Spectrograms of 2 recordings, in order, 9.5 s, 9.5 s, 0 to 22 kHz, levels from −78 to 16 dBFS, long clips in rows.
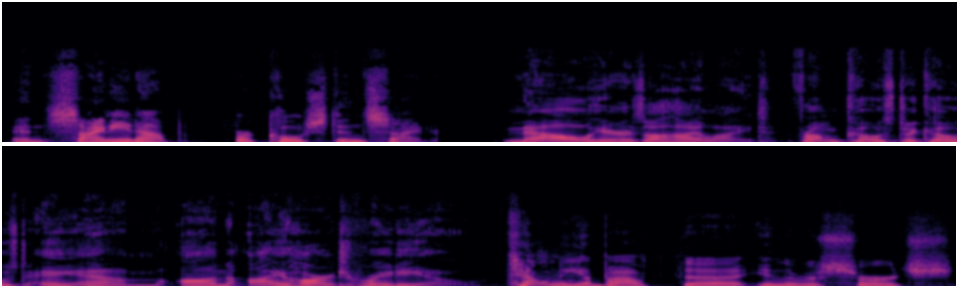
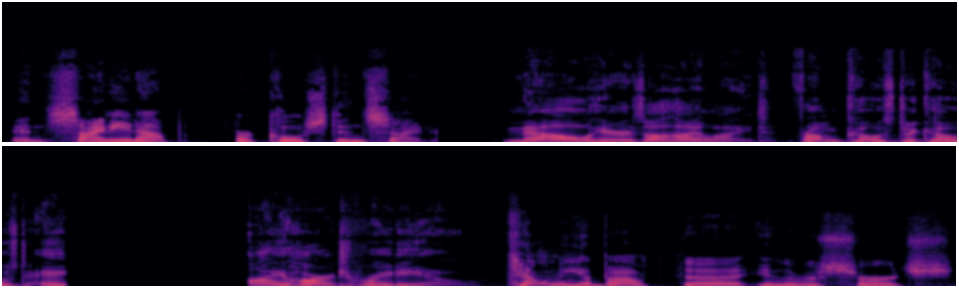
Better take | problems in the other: first | audio cutting out; at 5 s for 1 s

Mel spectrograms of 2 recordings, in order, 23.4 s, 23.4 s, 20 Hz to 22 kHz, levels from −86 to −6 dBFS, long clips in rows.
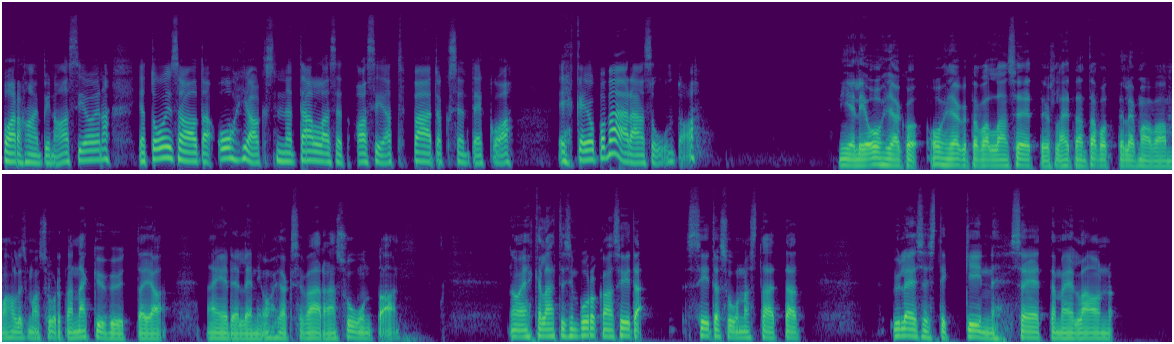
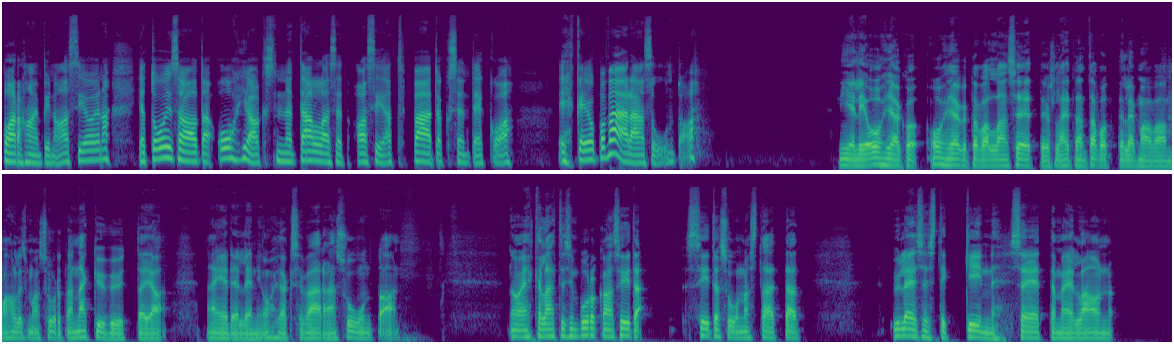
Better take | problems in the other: second | muffled; slightly; fading above 1 kHz

